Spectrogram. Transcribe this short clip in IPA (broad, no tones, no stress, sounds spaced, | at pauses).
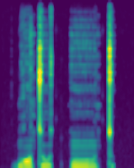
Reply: ɡ ɔ̃ t u t p ũ t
